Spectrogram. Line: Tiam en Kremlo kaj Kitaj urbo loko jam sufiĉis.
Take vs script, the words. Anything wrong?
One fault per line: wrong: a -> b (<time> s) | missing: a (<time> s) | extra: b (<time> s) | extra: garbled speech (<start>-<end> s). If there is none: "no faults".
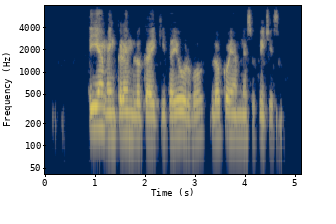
extra: ne (4.0 s)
